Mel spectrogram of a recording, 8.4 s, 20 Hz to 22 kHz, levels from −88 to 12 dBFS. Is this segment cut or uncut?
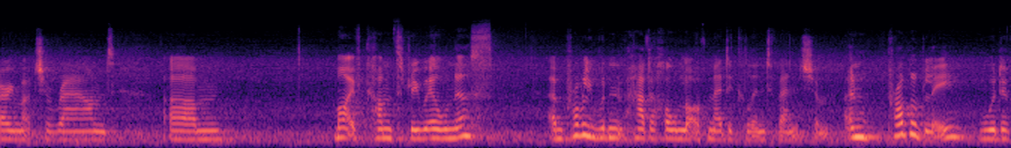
cut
